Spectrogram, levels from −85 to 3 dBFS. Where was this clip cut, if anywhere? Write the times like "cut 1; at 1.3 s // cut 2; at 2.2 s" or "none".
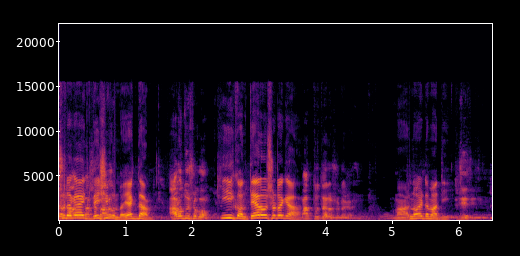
cut 1; at 0.8 s // cut 2; at 5.3 s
